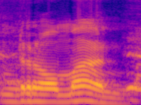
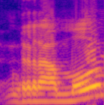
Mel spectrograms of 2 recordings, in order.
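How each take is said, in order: First: "Roman" as roh-MAHN, drawn out; Spanish-style pronunciation. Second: "Ramon" as rah-MOHN, drawn out; Spanish pronunciation. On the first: Co-host offering name options, "Roman" as roh-MAHN. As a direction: say "Roman" slowly with a long AH at the end. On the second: Co-host offering name options, "Ramon" as rah-MOHN. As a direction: say "Ramon" slowly with a long OH at the end. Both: Shown as a demonstration. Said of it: "was better, Ramon or Roman".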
